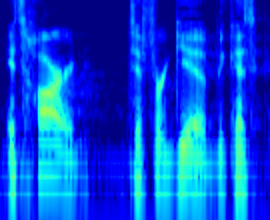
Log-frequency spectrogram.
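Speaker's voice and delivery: usual speaking voice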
